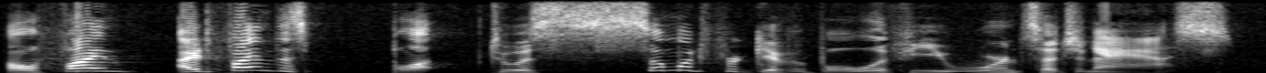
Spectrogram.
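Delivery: ordinary talk, nothing marked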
